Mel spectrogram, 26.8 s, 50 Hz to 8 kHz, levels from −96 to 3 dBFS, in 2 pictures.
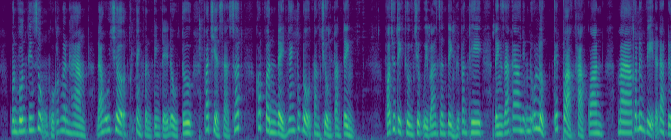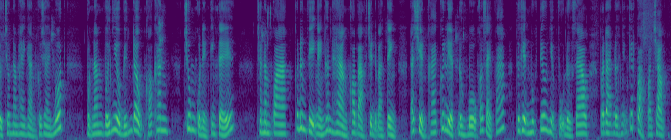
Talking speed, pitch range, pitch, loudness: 265 wpm, 180-250 Hz, 205 Hz, -32 LUFS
